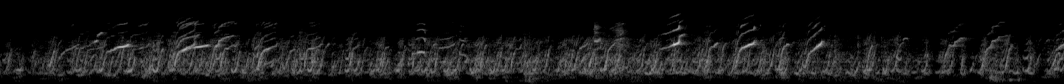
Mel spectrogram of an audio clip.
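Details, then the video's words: A group of guinea pigs keeps up a steady chatter of thin, upward-sweeping squeaks and chirps, many voices overlapping, with a few louder shrill wheeks standing out. "Sonido de Cuyes"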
